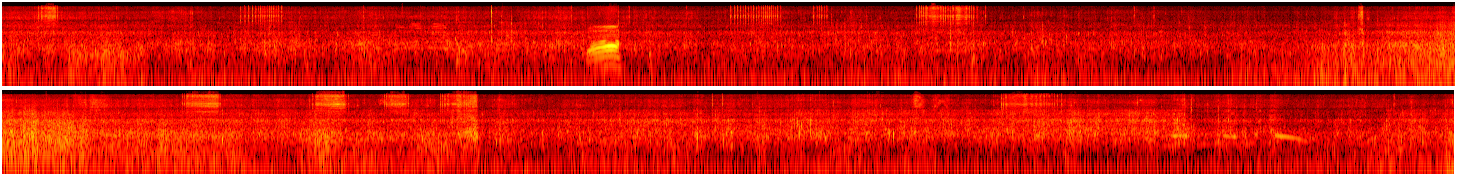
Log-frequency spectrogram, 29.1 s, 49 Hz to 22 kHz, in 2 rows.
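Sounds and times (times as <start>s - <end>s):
wind on microphone: 0.0s - 2.4s, 12.2s - 19.5s, 27.1s - 29.0s
water splashing along a hull: 0.0s - 29.0s.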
